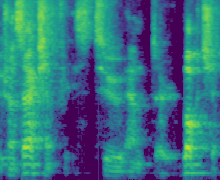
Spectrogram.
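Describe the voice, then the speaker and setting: A man with a non-native accent at a moderate pace. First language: not English. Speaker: crypto project presenter. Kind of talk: presentation. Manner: halting, many fillers and repeats.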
